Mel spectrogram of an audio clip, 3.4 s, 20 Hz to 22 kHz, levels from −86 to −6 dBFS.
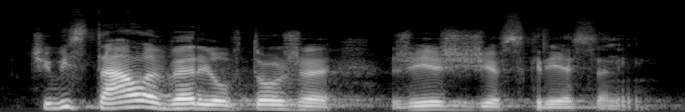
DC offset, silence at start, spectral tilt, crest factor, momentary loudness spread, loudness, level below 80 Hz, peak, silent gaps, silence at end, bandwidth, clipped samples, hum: under 0.1%; 0.15 s; -6.5 dB/octave; 20 dB; 13 LU; -22 LUFS; -70 dBFS; -4 dBFS; none; 0.2 s; 9.4 kHz; under 0.1%; none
